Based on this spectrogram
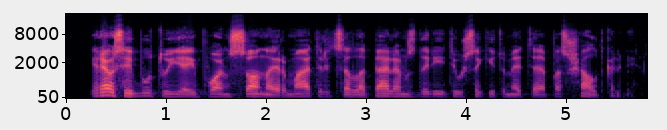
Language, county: Lithuanian, Vilnius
